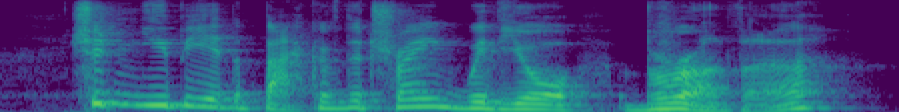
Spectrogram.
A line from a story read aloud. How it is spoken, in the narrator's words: She sneered the last word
